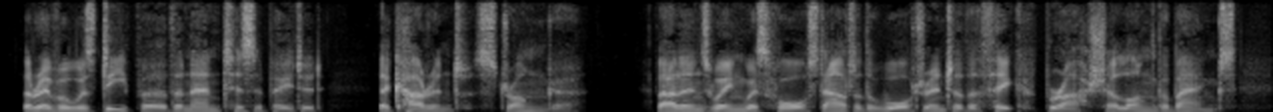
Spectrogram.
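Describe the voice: The background has little noise. The delivery is plain reading aloud.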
